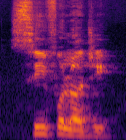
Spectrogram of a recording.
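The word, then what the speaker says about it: psephology: उसको इंग्लिश में, उसको बोलते हैं पी साइलेंट सीफोलॉजी।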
